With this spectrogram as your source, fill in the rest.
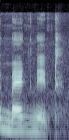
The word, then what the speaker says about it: magnet: बोलता है अगर जी किसी वर्ड के मिडल में आ जाता है तो हम वहाँ पे उसको प्रोनाउंस करेंगे।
